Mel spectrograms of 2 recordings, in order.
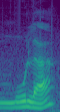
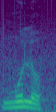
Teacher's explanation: আদি স্বর ঠিক থেকে পরবর্তী স্বর পরিবর্তন হয়ে গেছে, তাকে আমরা বলবো প্রগত স্বরসঙ্গতি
